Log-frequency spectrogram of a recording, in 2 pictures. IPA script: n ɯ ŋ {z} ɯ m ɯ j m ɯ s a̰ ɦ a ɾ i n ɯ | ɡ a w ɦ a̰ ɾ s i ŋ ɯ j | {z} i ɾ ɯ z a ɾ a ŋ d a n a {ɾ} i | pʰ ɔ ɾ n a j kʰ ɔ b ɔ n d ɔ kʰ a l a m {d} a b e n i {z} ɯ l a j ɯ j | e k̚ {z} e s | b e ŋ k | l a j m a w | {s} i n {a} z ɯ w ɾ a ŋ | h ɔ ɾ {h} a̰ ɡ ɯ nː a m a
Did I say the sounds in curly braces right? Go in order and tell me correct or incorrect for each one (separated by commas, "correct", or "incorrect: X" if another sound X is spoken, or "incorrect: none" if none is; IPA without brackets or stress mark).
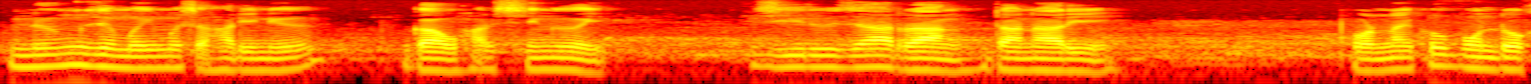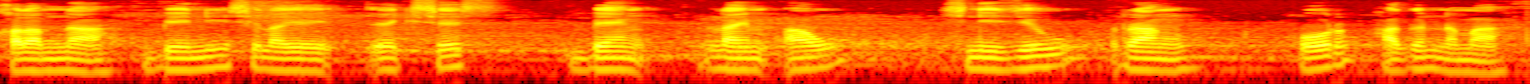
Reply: correct, correct, correct, incorrect: n, incorrect: s, incorrect: s, correct, incorrect: i, correct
